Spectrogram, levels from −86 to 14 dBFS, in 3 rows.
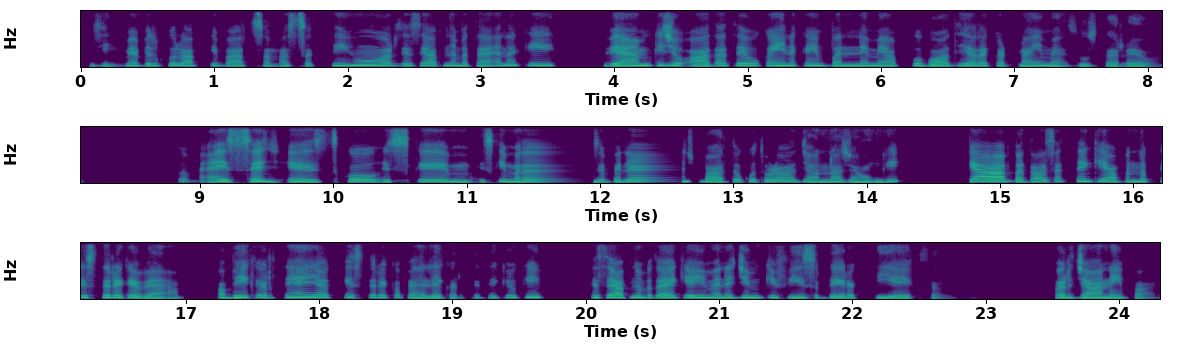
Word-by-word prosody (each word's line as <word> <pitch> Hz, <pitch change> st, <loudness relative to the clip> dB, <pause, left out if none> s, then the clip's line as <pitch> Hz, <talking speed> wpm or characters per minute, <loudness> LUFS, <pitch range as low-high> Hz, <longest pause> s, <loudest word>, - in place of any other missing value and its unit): जी, 225 Hz, -1 st, -10 dB
मैं 250 Hz, 0 st, 0 dB
बिल्कुल 255 Hz, +3 st, -2 dB
आपकी 260 Hz, +1 st, -4 dB
बात 240 Hz, 0 st, -4 dB
समझ 230 Hz, +2 st, -3 dB
सकती 255 Hz, 0 st, -3 dB
हूँ, 290 Hz, +1 st, +5 dB
और 260 Hz, -1 st, -1 dB
जैसे 245 Hz, +2 st, -4 dB
आपने 250 Hz, +1 st, -1 dB
बताया 240 Hz, -1 st, -3 dB
ना 285 Hz, +3 st, 0 dB
कि 280 Hz, -2 st, -1 dB, 0.4 s
व्यायाम 245 Hz, +2 st, +5 dB
की 280 Hz, 0 st, -1 dB
जो 280 Hz, +1 st, +4 dB, 0.2 s
आदत 255 Hz, +5 st, -1 dB
है, 280 Hz, -, +5 dB
वो 270 Hz, -, +2 dB
कहीं 255 Hz, -1 st, +2 dB
न 255 Hz, -, +2 dB
कहीं 265 Hz, +1 st, +1 dB
बनने 235 Hz, 0 st, +1 dB
में 245 Hz, 0 st, +1 dB
आपको 235 Hz, +2 st, -2 dB
बहुत 240 Hz, +1 st, 0 dB
ही 250 Hz, -, -2 dB
ज़्यादा 245 Hz, +1 st, +1 dB
कठिनाई 235 Hz, -3 st, -3 dB
महसूस 210 Hz, -2 st, -2 dB
कर 195 Hz, -1 st, -3 dB
रहे 180 Hz, -1 st, -3 dB
हो, 175 Hz, -, -4 dB, 0.8 s
तो 355 Hz, -, -11 dB
मैं 320 Hz, -2 st, -5 dB
इससे 295 Hz, +2 st, +5 dB
ज 250 Hz, -3 st, 0 dB
इसको 250 Hz, +2 st, +2 dB
इसके 260 Hz, 0 st, +2 dB
म 240 Hz, -2 st, +1 dB
इसकी 270 Hz, -, 0 dB
मदद 250 Hz, 0 st, +1 dB, 0.3 s
से 255 Hz, -, +1 dB
पहले 260 Hz, +3 st, 0 dB, 0.3 s
कुछ 265 Hz, -, -1 dB
बातों 240 Hz, -1 st, -1 dB
को 275 Hz, -, -3 dB
थोड़ा 270 Hz, 0 st, 0 dB
जानना 245 Hz, -1 st, 0 dB
चाहूँगी। 220 Hz, +2 st, -1 dB, 0.5 s
क्या 325 Hz, 0 st, +5 dB
आप 300 Hz, -, +5 dB
बता 255 Hz, -2 st, -1 dB
सकते 320 Hz, +3 st, -3 dB
हैं 305 Hz, -, +4 dB
कि 285 Hz, -1 st, 0 dB
आप 260 Hz, -1 st, 0 dB
मतलब 265 Hz, +1 st, +3 dB
किस 265 Hz, -2 st, +3 dB
तरह 260 Hz, -1 st, +2 dB
के 245 Hz, -2 st, +1 dB
व्यायाम 210 Hz, -1 st, -2 dB, 0.3 s
अभी 255 Hz, +3 st, +4 dB
करते 275 Hz, +1 st, -3 dB
हैं, 290 Hz, +1 st, +5 dB
या 300 Hz, -1 st, +3 dB
किस 290 Hz, -1 st, -5 dB
तरह 270 Hz, -1 st, -2 dB
का 285 Hz, -, -8 dB
पहले 225 Hz, -2 st, 0 dB
करते 200 Hz, +1 st, -12 dB
थे? 235 Hz, +3 st, -7 dB
क्योंकि 260 Hz, +5 st, 0 dB, 0.4 s
जैसे 255 Hz, +2 st, +1 dB
आपने 270 Hz, +1 st, +3 dB
बताया 250 Hz, -1 st, +2 dB
कि, 250 Hz, -, -5 dB
"अभी 250 Hz, 0 st, +5 dB
मैंने 240 Hz, 0 st, +2 dB
जिम 235 Hz, 0 st, +2 dB
की 250 Hz, +2 st, -2 dB
फ़ीस 230 Hz, -2 st, 0 dB
दे 215 Hz, 0 st, -1 dB
रखी 215 Hz, +2 st, -4 dB
है 200 Hz, -, 0 dB
1 205 Hz, -, -7 dB
साल, 205 Hz, -3 st, -17 dB, 0.8 s
पर 245 Hz, 0 st, +2 dB
जा 230 Hz, 0 st, +3 dB
नहीं 225 Hz, -1 st, +2 dB
पा" 205 Hz, -, -6 dB
250 Hz, 225 wpm, -24 LUFS, 230-270 Hz, 0.8 s, हूँ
